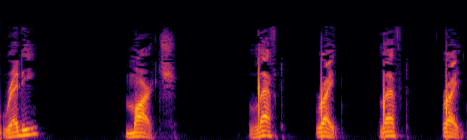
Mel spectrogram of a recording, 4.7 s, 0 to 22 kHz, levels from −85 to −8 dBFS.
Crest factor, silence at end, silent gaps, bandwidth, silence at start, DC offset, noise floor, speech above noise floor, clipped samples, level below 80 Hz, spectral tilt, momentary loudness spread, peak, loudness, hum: 24 dB; 0.1 s; none; 10.5 kHz; 0 s; under 0.1%; -86 dBFS; 63 dB; under 0.1%; -52 dBFS; -6 dB/octave; 14 LU; -2 dBFS; -25 LUFS; none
